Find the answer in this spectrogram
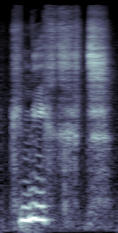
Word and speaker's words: knight: knight in shining armor in middle english you would pronounce every single consonant in that word so knight becomes knight it's kind of funny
